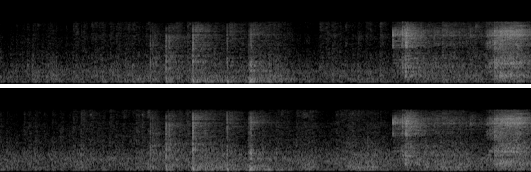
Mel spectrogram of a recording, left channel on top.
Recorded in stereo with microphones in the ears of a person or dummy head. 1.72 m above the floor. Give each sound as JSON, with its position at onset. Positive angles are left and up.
{"t": 1.5, "sound": "a zipper", "side_deg": -5, "distance_m": 0.6}
{"t": 3.9, "sound": "tearing paper", "side_deg": 10, "distance_m": 1.5}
